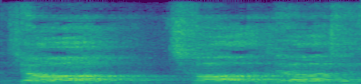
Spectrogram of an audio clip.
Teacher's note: তালু ও জিহ্বা, কিন্তু জিহ্বার মধ্য অংশটা চ ছ জ ঝ, জিহ্বাটা উঠে গিয়ে কি জিহ্বার মাঝের অংশটা তালুর সাথে স্পর্শ করছে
